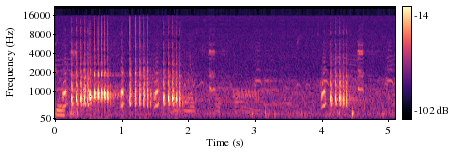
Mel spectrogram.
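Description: A crane gives loud, rattling, trumpeting calls in quick bursts of several notes, then a short pause before another burst.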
